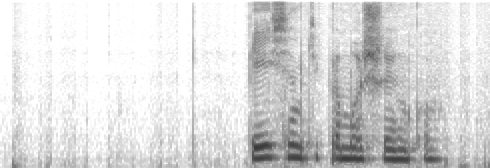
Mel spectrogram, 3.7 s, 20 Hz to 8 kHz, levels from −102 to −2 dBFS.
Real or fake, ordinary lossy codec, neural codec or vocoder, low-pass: fake; none; codec, 16 kHz, 8 kbps, FunCodec, trained on LibriTTS, 25 frames a second; none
